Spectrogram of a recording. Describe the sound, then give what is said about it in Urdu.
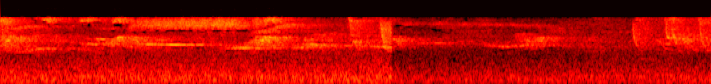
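A small bird sings a continuous run of high, thin chirps and twitters at a moderate level, with no voices. “اپنی آنکھیں بند کیجئے اور اس چھوٹے سے پرندے کی آواز سنیے۔”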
